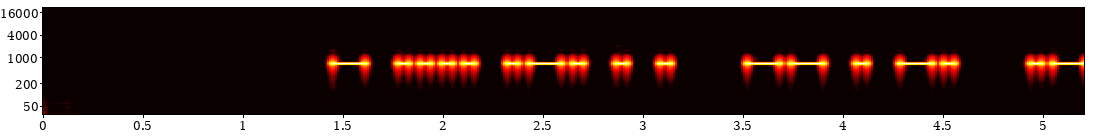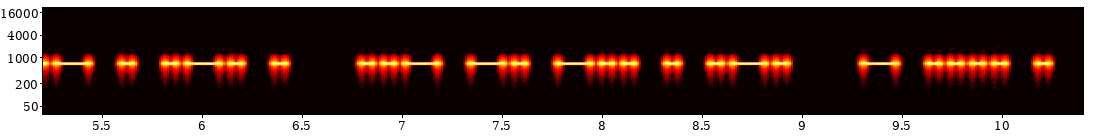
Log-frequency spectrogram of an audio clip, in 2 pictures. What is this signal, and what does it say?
Morse code, heard as a keyed tone, about 22 wpm, 700 Hz. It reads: THREE MEN WERE UNDER THE
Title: Sentences from Top 1600 Words 22wpm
